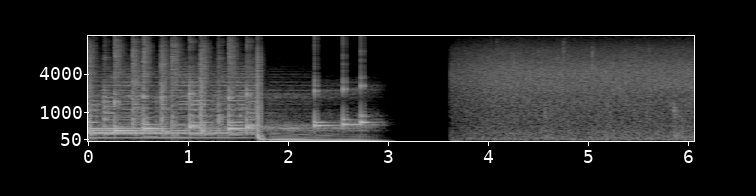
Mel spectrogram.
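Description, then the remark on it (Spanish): A few seconds of musical tones stop, and after a short silence a steady, dense hiss of heavy rain follows, large hard drops pattering and splatting against a balcony. “Llueve todo el tiempo, afuera tupido y gris, aquí contra el balcón con goterones cuajados y duros que hacen plaf y se aplastan como bofetadas uno detrás de otro.”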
